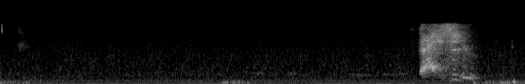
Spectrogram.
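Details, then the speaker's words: A single sharp, hissy sneeze from an adult, heard at a distance through another person's microphone despite his mic being muted. "Bless you. Stop it! I hate this. like, I'm gonna give myself some privacy, and then we just all hear it anyways."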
